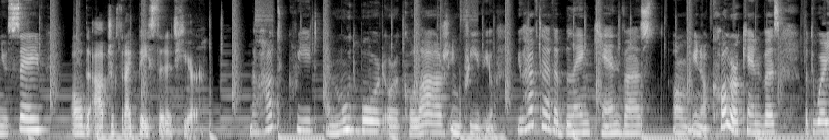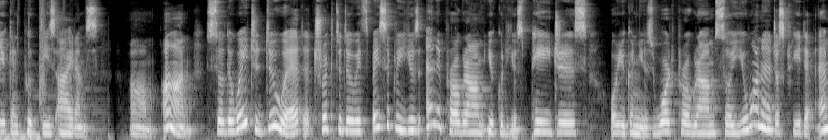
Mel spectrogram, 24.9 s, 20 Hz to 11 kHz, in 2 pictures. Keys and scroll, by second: 0.1 super+v.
